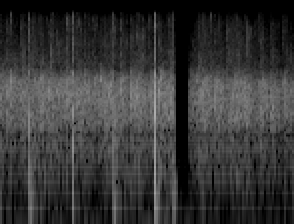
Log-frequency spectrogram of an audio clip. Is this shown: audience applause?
yes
